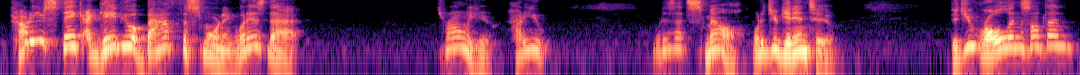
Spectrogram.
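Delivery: high, teasing dog-scolding voice; high playful scolding of a pet. Real, not acted. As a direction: tease the stinky dog in a high voice.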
